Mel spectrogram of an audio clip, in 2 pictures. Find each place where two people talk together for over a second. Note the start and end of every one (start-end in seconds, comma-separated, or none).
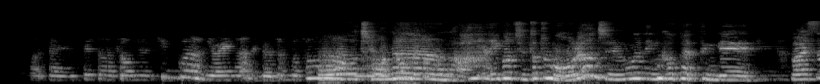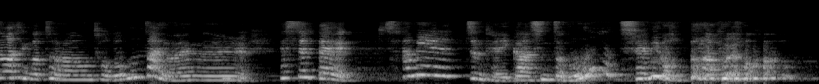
3.2-4.9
